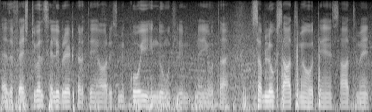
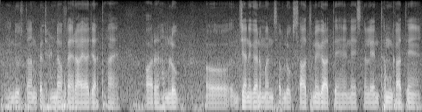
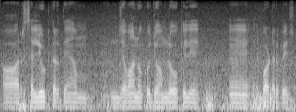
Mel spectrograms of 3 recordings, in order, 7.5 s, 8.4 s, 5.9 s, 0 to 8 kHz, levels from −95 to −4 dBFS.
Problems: constant background noise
